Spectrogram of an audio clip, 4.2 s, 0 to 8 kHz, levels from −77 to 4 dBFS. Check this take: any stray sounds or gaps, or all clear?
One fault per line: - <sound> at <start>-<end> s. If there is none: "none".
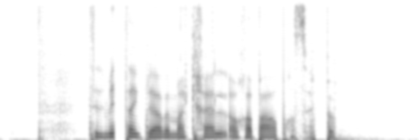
- dropout at 1.1-1.2 s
